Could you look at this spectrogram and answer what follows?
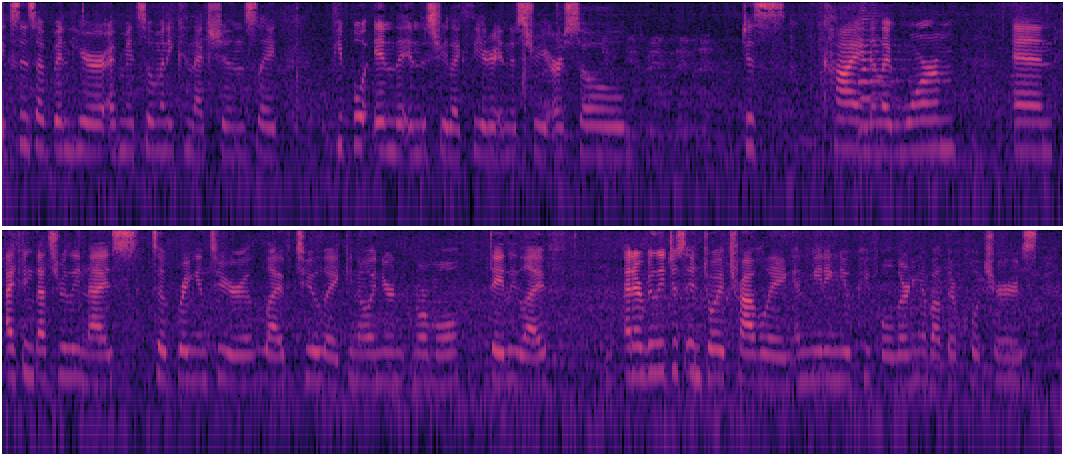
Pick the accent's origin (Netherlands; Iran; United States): Netherlands; English is a second language; also born or lived in Canada; I'm from the Netherlands. I'm not from Canada, but I've studied in Canada at the same school where she was at.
